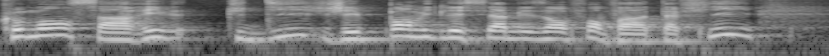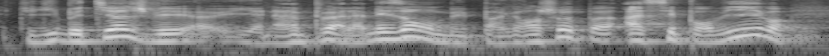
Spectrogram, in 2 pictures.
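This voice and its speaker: A man speaks at a fairly quick pace in a fairly high pitch. His voice makes very wide pitch swings. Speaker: podcast host. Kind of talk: interview.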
